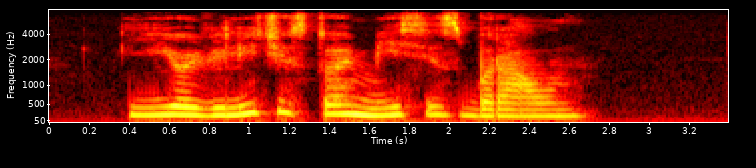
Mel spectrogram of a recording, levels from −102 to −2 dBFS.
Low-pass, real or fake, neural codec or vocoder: 7.2 kHz; real; none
